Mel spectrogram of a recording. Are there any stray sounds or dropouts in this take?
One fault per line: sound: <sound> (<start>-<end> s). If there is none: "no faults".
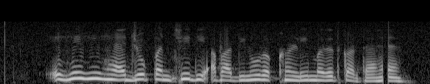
sound: dropout (3.8-3.9 s)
